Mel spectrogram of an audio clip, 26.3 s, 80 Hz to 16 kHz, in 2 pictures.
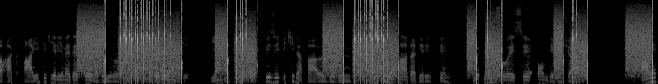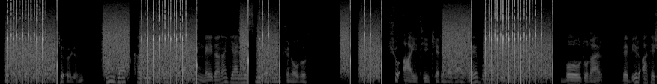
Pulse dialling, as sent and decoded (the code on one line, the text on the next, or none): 9 / 2 / 6 / 1 / 1 / 7 / 8 / 2 / 2 / 10
9 2 6 1 1 7 8 2 2 0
